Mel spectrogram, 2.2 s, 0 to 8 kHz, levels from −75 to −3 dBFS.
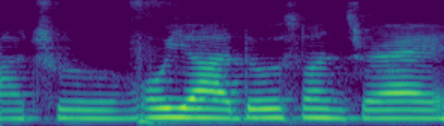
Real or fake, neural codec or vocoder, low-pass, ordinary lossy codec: real; none; none; none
